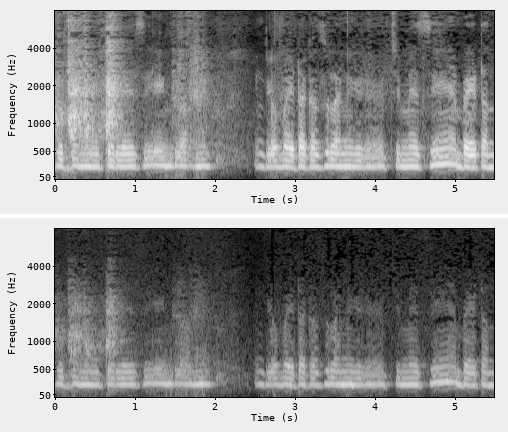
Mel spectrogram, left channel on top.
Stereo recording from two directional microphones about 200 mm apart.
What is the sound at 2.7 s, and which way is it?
Speech, 25° left (ahead or behind).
